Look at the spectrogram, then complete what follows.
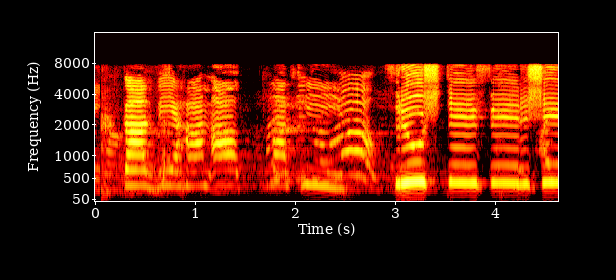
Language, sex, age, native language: Icelandic, other, 10, Icelandic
